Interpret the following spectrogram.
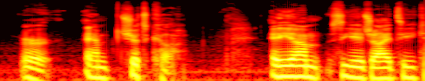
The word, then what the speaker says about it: Amchitka: It has let further contracts for construction of four test holes to a depth of 6,000 ft on Amikita or Amchitka AM CI TK A.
